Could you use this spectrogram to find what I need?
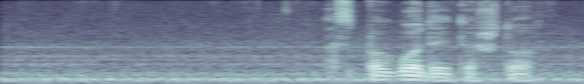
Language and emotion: Russian, neutral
